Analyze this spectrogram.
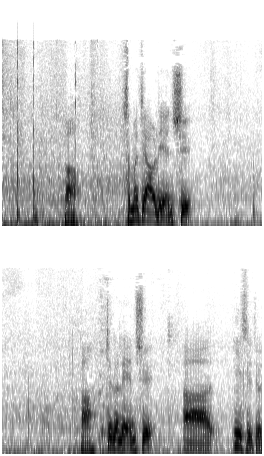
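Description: A man speaks calmly, lecturing close to a microphone.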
